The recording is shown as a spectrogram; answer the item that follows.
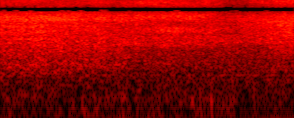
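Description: Steady street noise of traffic on a wet road, a hiss of tyres over a low rumble, with wind on the microphone.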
